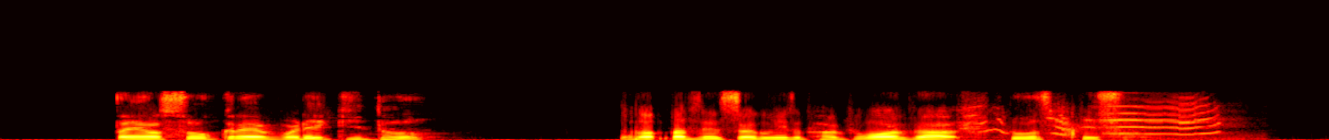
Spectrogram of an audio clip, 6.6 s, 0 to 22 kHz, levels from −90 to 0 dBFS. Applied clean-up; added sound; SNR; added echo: neural diffusion model UNIVERSE++.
